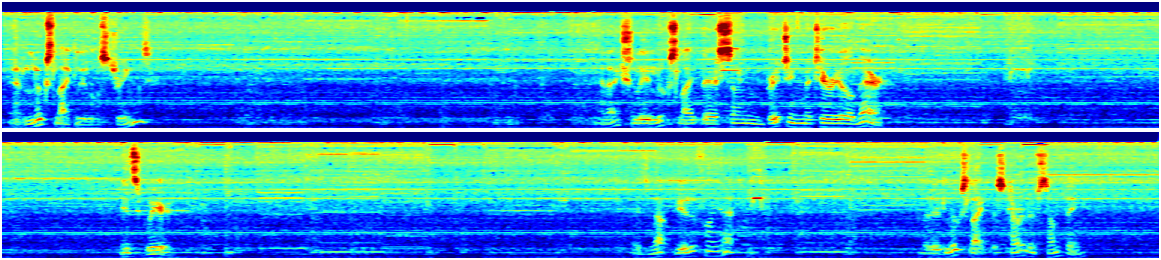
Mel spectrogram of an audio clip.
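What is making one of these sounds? A printer's motors whine and buzz in short bursts of changing pitch as the print head moves.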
